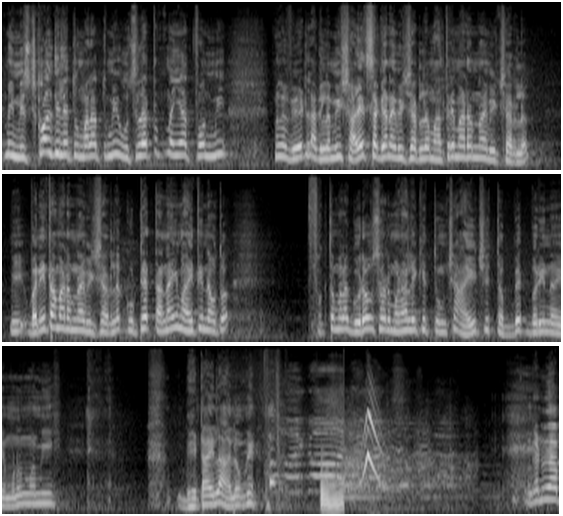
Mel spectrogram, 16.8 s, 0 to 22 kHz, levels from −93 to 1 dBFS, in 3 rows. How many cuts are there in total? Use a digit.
1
